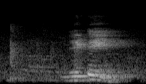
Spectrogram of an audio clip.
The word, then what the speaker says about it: knitting: C is knitting. Here is K is silent. Knitting. K is silent here.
